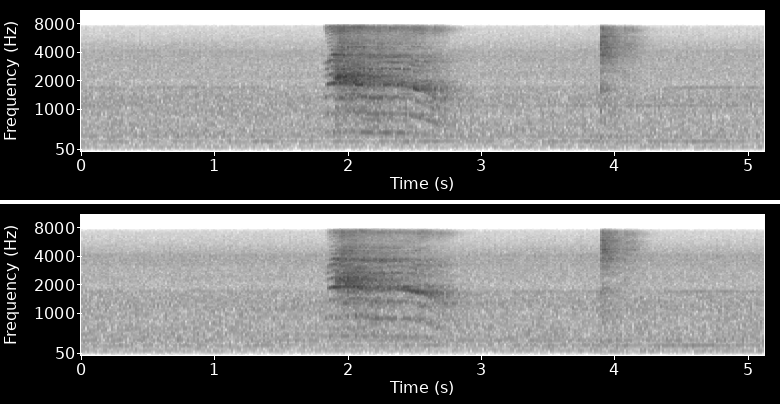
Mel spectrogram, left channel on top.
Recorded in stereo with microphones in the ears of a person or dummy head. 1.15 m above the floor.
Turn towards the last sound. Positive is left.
turn(degrees=15)  # may be behind; listen again after turning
